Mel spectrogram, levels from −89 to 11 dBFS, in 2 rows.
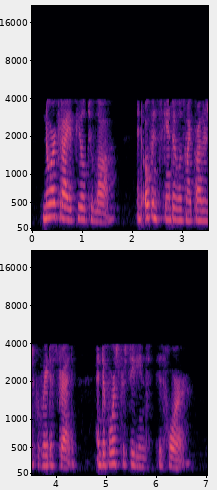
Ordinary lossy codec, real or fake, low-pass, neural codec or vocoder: AAC, 16 kbps; real; 7.2 kHz; none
